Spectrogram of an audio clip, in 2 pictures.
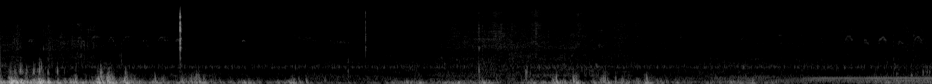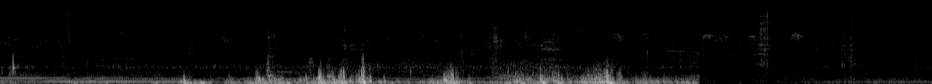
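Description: Gusty wind buffeting the microphone in irregular low rumbles, with a paper bag crinkling as it is crumpled by hand. The rumble cuts off suddenly near the end.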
